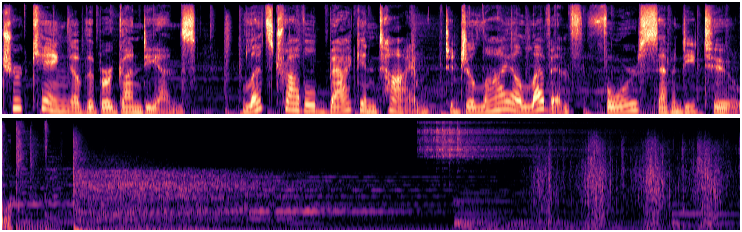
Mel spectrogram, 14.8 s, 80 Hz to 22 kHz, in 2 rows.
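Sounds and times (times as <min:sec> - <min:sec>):
speech: 0:00.0 - 0:07.8
soldiers' footsteps echoing in a basilica: 0:12.7 - 0:14.7.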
